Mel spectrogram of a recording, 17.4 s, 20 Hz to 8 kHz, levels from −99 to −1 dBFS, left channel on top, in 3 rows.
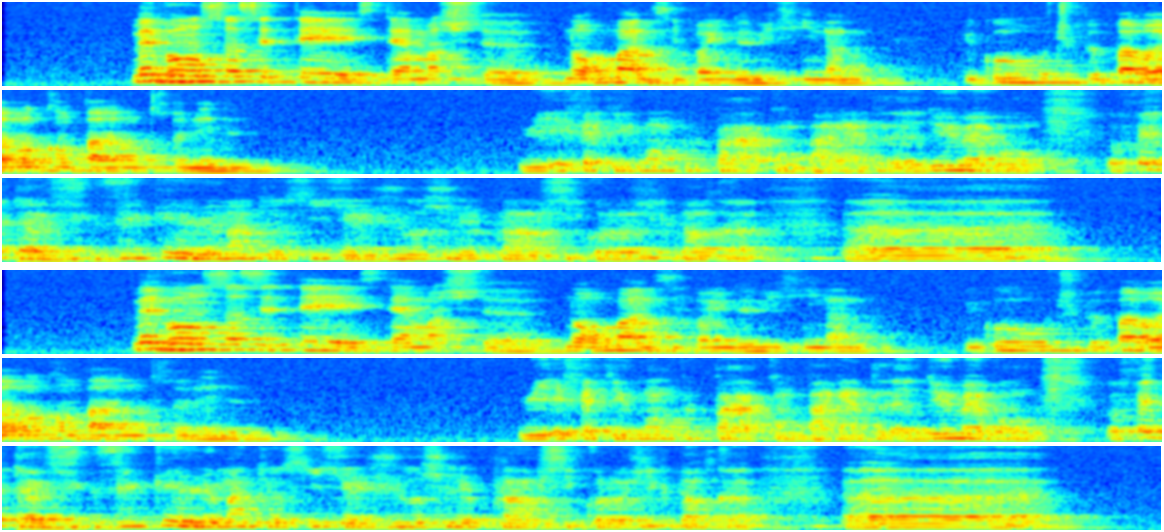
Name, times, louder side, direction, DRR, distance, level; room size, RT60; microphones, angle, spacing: voice 1, 0.7-4.3 4.8-7.1, left 2 dB, 75° left, 1 dB, 2.0 m, -20 dB
voice 2, 8.4-16.8, right 1 dB, 80° right, -11 dB, 3.1 m, -25 dB
12.5 x 4.8 x 3.2 m, 0.65 s
head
